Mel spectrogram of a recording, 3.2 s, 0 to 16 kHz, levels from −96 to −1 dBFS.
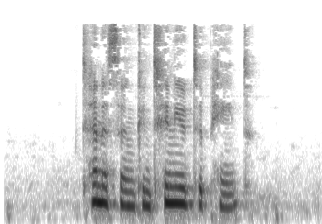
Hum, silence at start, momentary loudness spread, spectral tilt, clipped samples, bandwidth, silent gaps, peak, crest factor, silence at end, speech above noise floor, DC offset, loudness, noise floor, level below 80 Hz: none; 0.8 s; 16 LU; -5 dB/octave; under 0.1%; 11.5 kHz; none; -10 dBFS; 16 dB; 0.75 s; 44 dB; under 0.1%; -23 LUFS; -66 dBFS; -62 dBFS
